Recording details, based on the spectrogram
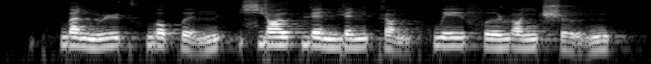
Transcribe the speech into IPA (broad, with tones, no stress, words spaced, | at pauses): pʰwa˥˩nɻɻ̩˥t̪ʰwɔ˥˩pə̰˨˩˦n | ɕjɑ˥ʊ̯t̪ɥɛ˥˩n̪jɛ˧˥n kɑ̰˨˩ŋpʰwe˥ɪ̯ fɤ˧˥ɻɑ˧˥ŋ ʂɤ̰˨˩˦ŋ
